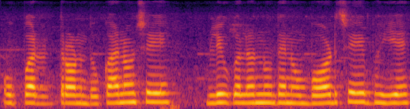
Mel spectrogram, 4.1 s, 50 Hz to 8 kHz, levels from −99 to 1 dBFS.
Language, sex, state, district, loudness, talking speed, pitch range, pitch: Gujarati, female, Gujarat, Gandhinagar, -16 LUFS, 175 wpm, 220-235 Hz, 225 Hz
